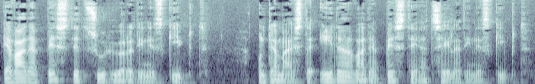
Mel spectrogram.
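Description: A man narrating a children's radio play, gentle and confiding, addressing the young listeners directly. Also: very deep voice, big pitch swings, normal speed, gravelly. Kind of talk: warm storybook narration for children.

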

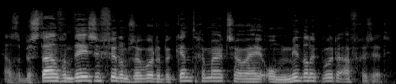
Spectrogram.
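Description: Probing investigator, lively swooping delivery. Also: male voice, mid-range voice, fast. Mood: businesslike, explanatory. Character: probing, self-assured male private investigator. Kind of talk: 1970s Dutch radio drama acting.

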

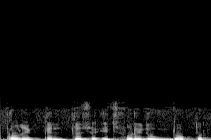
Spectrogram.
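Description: A man's voice: medium pitch, brisk, lightly acted. A man playing a solemn, unflappable owl who serves as a nurse, speaking in a stately, matter-of-fact way in a 1960s children's radio play. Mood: solemn, businesslike. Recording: dull vintage lo-fi recording.

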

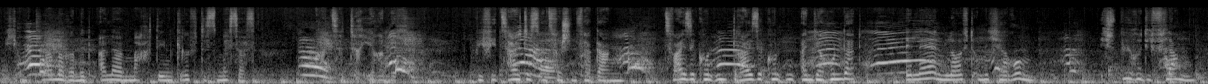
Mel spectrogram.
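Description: A woman's voice: mid-range voice, very animated, normal speed, lightly acted. An actress playing a frightened, injured young woman who narrates her inner thoughts in a crime radio drama. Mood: panicked, tense. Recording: music playing behind the voice.

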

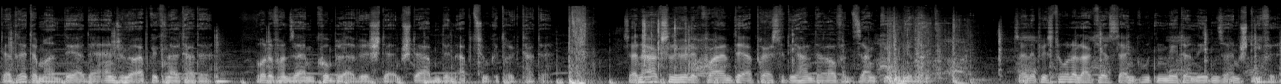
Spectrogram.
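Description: Hitman narrator for crime radio drama, deep voice, terse, music behind him. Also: brisk. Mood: grim, terse. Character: hard-boiled male hitman narrating his bloody escape. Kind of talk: scripted first-person noir radio drama narration.

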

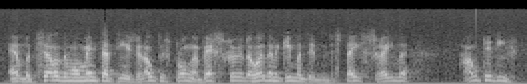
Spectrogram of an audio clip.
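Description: A man acting in a radio play as an excitable, streetwise young suspect, slangy, hesitant and defensive. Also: a little high, a little fast, husky, rough recording. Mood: excited, hesitant. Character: excitable young streetwise male suspect telling his story.

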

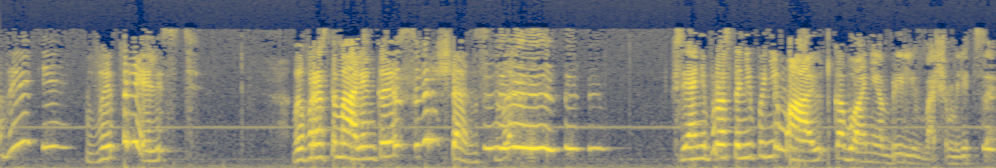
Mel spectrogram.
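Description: An actress in a Russian radio play playing a rich, capricious, imperious old English spinster with a blunt theatrical manner. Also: female voice, high-pitched, sharp tone, heavily acted.

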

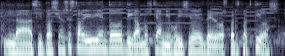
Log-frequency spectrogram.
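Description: A man with a Colombian accent giving an informal, analytical spoken report, measured and somewhat hesitant. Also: mid-range voice, mellow. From Bogotá, Colombia. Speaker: guest correspondent sending an audio report. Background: faint guitar music.

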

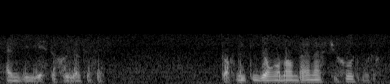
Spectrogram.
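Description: An actor playing a teasing, free-spirited young painter in an old Dutch radio play, with theatrical delivery. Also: male voice, low voice, fairly even intonation, fairly quick, natural voice. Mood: teasing, surprised. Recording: muffled, noisy old radio recording.

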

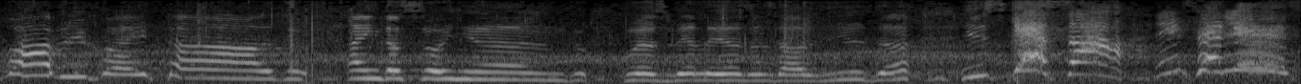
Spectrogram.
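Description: A shrill, bitter swamp spirit. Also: male voice. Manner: shouting, mocking, despairing. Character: bitter tormented male spirit in a cursed swamp. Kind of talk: radio drama acting. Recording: dull lo-fi audio with noise.

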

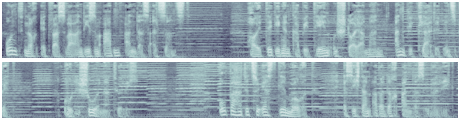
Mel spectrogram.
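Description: A man's voice: deep voice, gravelly. An older man narrating a children's radio play in a wry storytelling manner. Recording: accordion music under narration.

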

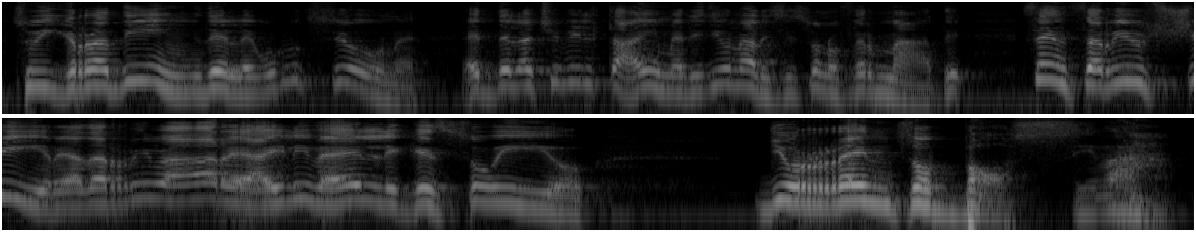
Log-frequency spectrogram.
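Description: A man's voice: high-pitched, lively intonation, measured pace, vocal fry, fairly bright tone. Ironic man delivering a stage monologue. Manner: ironic, colloquial, rhetorical questions. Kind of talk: satirical theatre monologue to an audience. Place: theatre stage.

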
